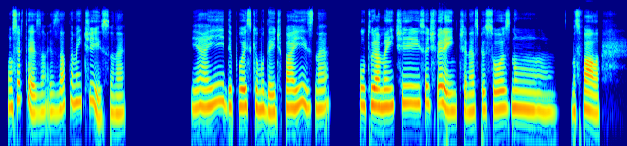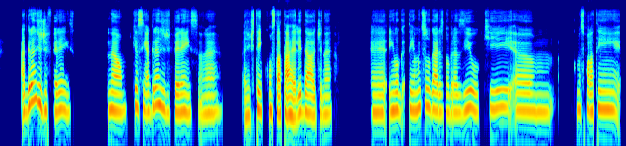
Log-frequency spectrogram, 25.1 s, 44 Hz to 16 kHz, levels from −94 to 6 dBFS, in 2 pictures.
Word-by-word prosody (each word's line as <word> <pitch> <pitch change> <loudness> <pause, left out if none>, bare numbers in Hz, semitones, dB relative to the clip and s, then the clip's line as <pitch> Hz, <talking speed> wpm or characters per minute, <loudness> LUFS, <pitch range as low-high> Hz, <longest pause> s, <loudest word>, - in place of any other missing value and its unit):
Com 215 0 -1
certeza! 180 - -2
Exatamente 235 +10 -4
isso, 175 - -4
né. 165 +1 -4 1.3
E 205 +1 -2
aí, 230 +5 0
depois 220 0 +2
que 215 - -2
eu - - +1
mudei 180 -3 0
de 160 - -12
país, 210 +1 +1
né, 205 +2 -2 0.7
culturalmente 225 +1 +3
isso 250 0 -1
é 250 - +1
diferente, 195 -6 +1
né, 180 0 -3
as 185 0 -4
pessoas 200 +1 0
não 190 -4 -2 0.3
não 180 0 -5
se - - -12
fala. 185 -5 +5 1.0
A - - +2
grande 255 +6 +6
diferença 185 -1 -2 0.7
Não, 185 -2 +3
porque 225 +3 -3
assim, 200 -2 -1
a 180 - +2
grande 225 +2 +2
diferença, 175 0 -1
né, 170 +2 -4 0.4
a 145 - -6
gente 150 -1 -3
tem 200 - +3
que - - -26
constatar 165 -4 +5
a - - +5
realidade, 165 +1 +2
né, 165 +1 -3 0.8
eh, 175 -1 0
em 185 - +1
luga 190 -2 0
tem 195 -2 0
muitos 210 +4 -1
lugares 190 -5 +2
no 175 - -4
Brasil 175 +3 0
que, 210 +1 -2
hã, 185 0 -2 0.4
como 195 -1 -4
se - - -12
fala? 180 -2 +3
Tem 195 -3 0
190 Hz, 135 wpm, -24 LUFS, 175-215 Hz, 1.3 s, grande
